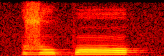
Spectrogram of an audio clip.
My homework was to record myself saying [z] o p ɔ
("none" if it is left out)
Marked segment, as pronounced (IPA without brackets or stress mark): z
